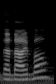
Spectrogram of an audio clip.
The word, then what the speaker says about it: Nanaimo: Nanaimo?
